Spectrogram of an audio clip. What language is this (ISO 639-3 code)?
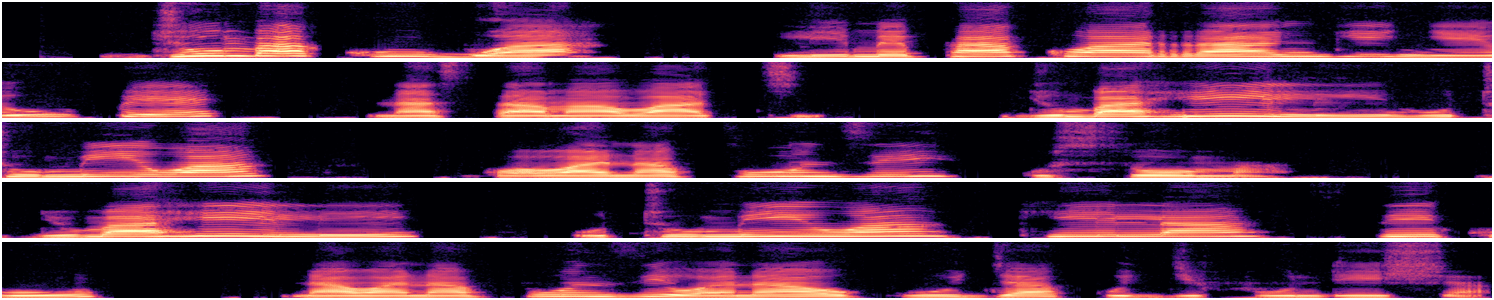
swa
